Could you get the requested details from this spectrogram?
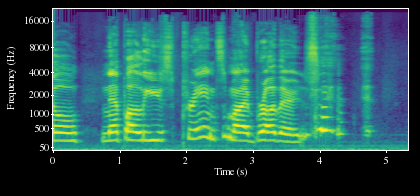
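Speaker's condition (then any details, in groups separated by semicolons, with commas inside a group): Cerebral palsy, mixed, mild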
